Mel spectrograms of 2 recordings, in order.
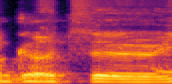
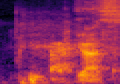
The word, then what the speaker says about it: gutser: You got to make sure that the T comes first. Gutser. You can probably pronounce it like this. Guster.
